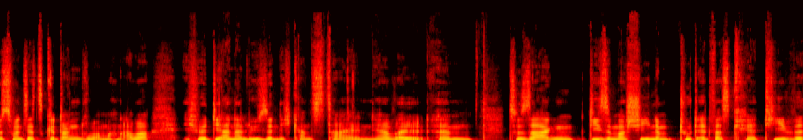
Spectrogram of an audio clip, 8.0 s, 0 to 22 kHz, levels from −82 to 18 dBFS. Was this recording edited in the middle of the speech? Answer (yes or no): yes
